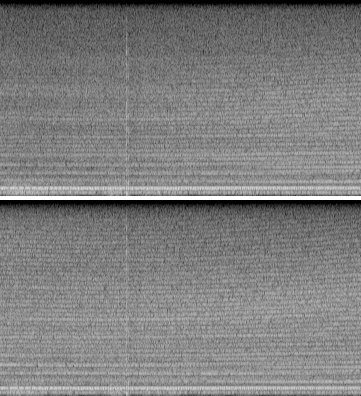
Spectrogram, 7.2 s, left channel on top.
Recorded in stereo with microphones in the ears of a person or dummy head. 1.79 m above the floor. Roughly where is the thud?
Centre.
